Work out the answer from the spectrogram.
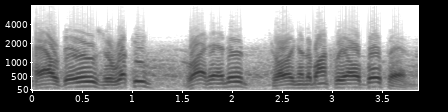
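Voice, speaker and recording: A man's voice: medium pitch, lively intonation, normal speed. A man calling a baseball game live as a play-by-play announcer, in 1970s radio commentary style from a ballpark. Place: outdoor ballpark broadcast booth. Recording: lo-fi vintage AM radio broadcast, heavy noise. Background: loud stadium noise.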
